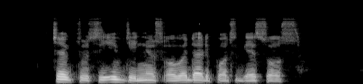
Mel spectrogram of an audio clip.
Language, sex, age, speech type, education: Nigerian Pidgin, male, 30-45, spontaneous, tertiary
